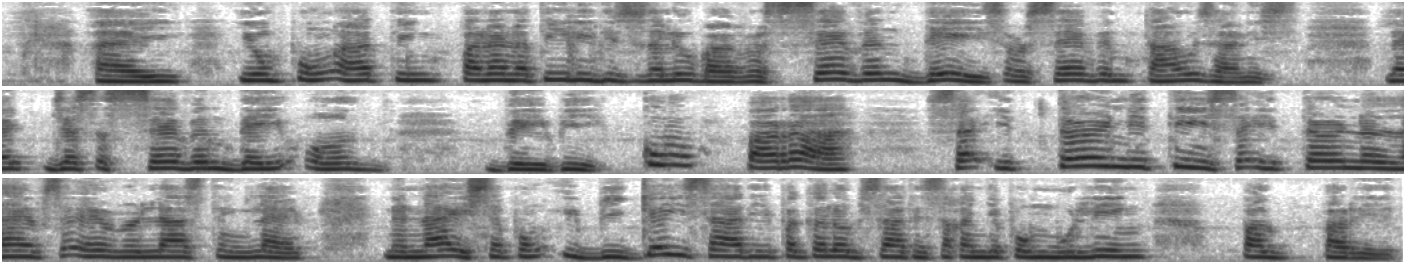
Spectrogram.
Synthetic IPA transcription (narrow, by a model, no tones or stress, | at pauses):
ʔɐjːʊŋpʊŋʔaːt̪ɪŋpɐnɐnɐt̪iːlid̪iːt̪os̬ɐluːpɐfsɛvɛnd̪ejsoɹsɛvɛnt̪awsɐnɪslajk̚d͡ʒɐst̪ɐsɛvɛ̃nd̪ejʔold̪̚ | bejbikʊm | pɐɾa | sɐʔɪt̪ɛɹnɪt̪isɐʔɪt̪ɛɹnɐlːajfsɐʔɛvɛɹlast̪ɪŋlajfnɐnaːʔɪsɐpʊŋɪbɪɡajsɐʔaːt̪ɪŋɪpɐɡ̚kɐloʔoɡsɐʔaːt̪ɪnsɐkɐɲapʊŋmʊlɪŋpɐɡ̚pɐɾɪ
